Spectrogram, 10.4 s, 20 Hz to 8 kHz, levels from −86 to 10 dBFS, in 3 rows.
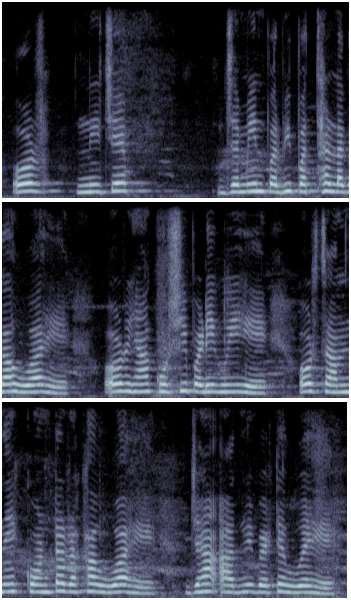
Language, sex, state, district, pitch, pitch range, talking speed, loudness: Hindi, female, Uttar Pradesh, Saharanpur, 290 Hz, 275-305 Hz, 150 wpm, -16 LUFS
